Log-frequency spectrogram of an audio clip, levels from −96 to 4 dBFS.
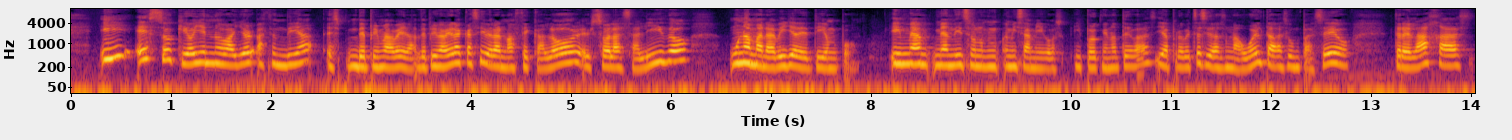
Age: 20-39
